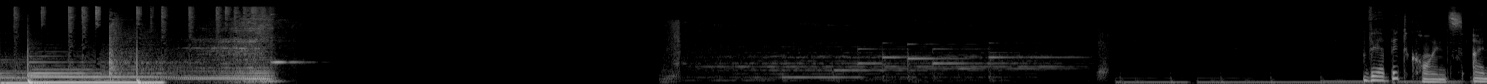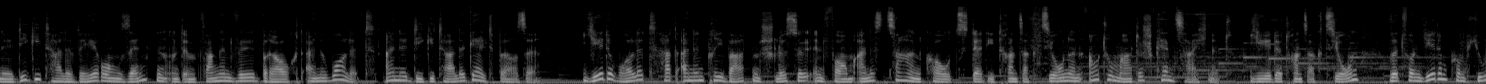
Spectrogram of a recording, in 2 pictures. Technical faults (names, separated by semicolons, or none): call bitrate drop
